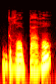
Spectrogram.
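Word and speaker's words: grands-parents: So, so the the the family le and then we'll start with the the grandparents le grandpar le grandpar you don't pronounce this final s here grandpar okay so l grandfather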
